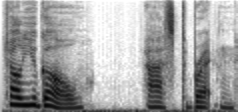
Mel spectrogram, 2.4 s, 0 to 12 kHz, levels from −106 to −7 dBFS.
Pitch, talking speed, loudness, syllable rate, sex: 170 Hz, 125 wpm, -16 LUFS, 4.0 syllables/s, male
